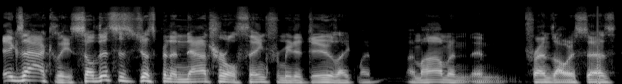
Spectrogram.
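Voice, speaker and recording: A middle-aged man with a low, gravelly radio voice, recorded close and dry. He talks in a relaxed, rambling podcast manner, full of ums and self-corrections. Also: moderate pace, no room sound. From Connecticut, USA. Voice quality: deep radio voice. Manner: relaxed, chatty, many ums and restarts. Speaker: podcast producer and guest. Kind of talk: casual podcast conversation.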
